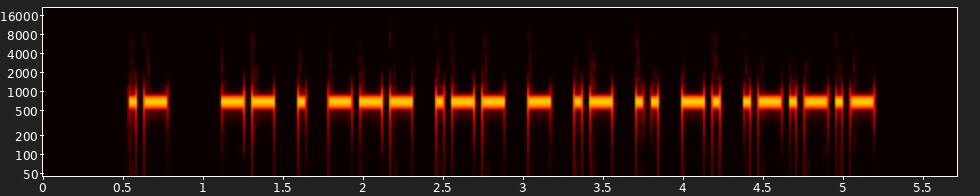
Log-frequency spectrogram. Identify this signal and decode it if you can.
Morse code, heard as a keyed tone, about 25 wpm, 700 Hz. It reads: A MEOWTAIN.
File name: practice / 25wpm / All-Age Appropriate Jokes - 25wpm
